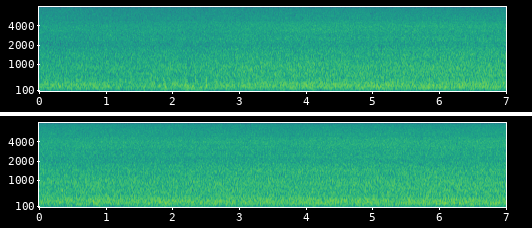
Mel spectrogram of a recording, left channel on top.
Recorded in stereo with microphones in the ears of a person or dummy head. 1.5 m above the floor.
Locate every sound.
Only background noise.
